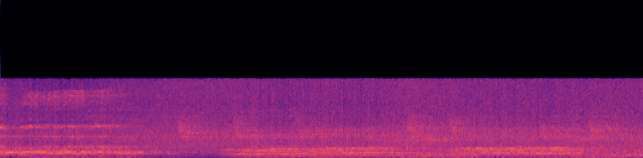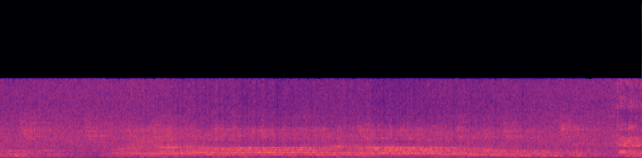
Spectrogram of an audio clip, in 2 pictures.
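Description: A woman singing a slow, chant-like liturgical melody into a microphone, with long held notes and short breaks about two and a half seconds in and again around nine seconds; the sung responsorial psalm following the first reading at Mass.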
